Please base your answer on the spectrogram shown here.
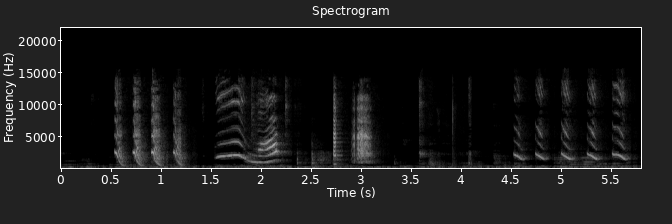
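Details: Parrot, described as talking, voicing a run of rapid rasping notes, then a long wavering warble with swooping pitch, a harsh burst, and finally six evenly spaced short chirps, a faint steady hum underneath.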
